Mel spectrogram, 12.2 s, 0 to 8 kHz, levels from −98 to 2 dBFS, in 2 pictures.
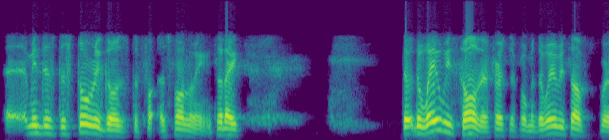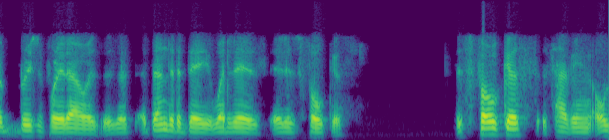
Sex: male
